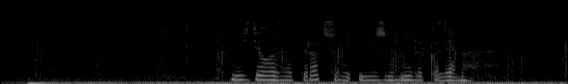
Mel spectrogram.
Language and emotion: Russian, neutral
